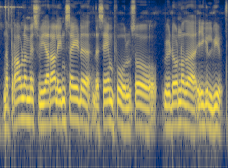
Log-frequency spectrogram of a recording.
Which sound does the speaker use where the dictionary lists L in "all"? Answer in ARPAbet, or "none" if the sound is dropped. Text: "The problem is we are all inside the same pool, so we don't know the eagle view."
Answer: L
